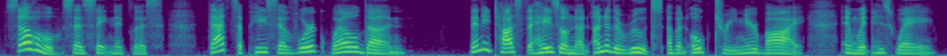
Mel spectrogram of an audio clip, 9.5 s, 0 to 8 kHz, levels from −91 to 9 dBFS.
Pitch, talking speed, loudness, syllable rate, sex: 200 Hz, 190 wpm, -19 LUFS, 4.7 syllables/s, female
